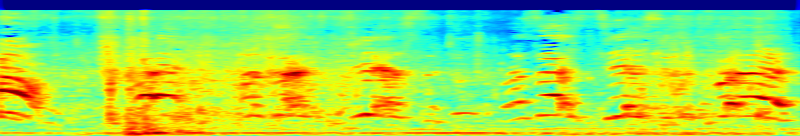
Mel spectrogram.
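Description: Children's voices chattering, with a splash of water in a small inflatable pool about half a second in.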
